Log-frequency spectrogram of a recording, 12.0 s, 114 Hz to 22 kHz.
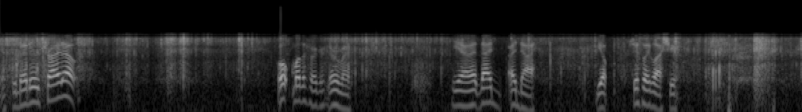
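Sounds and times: icy twigs crackling and crunching: 0.0s - 12.0s.

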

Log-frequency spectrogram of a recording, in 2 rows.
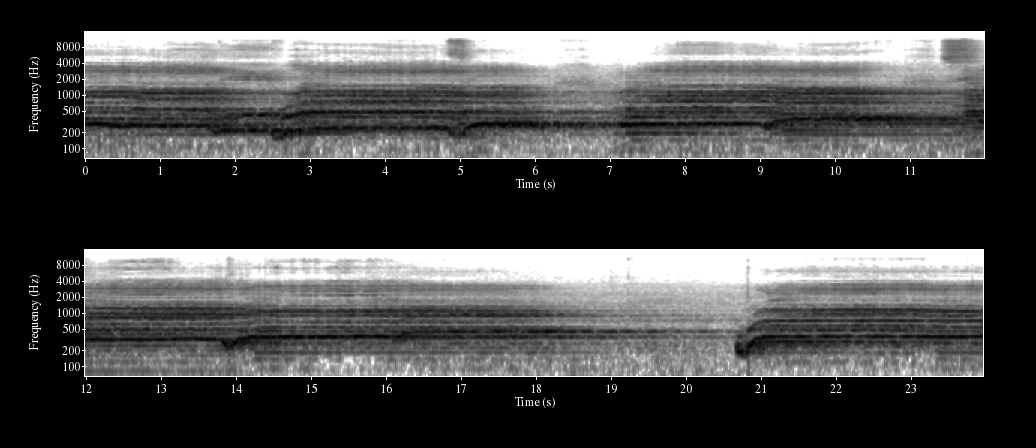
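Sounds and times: choir singing: 0.0s - 23.9s
woman singing long notes: 20.6s - 23.9s.

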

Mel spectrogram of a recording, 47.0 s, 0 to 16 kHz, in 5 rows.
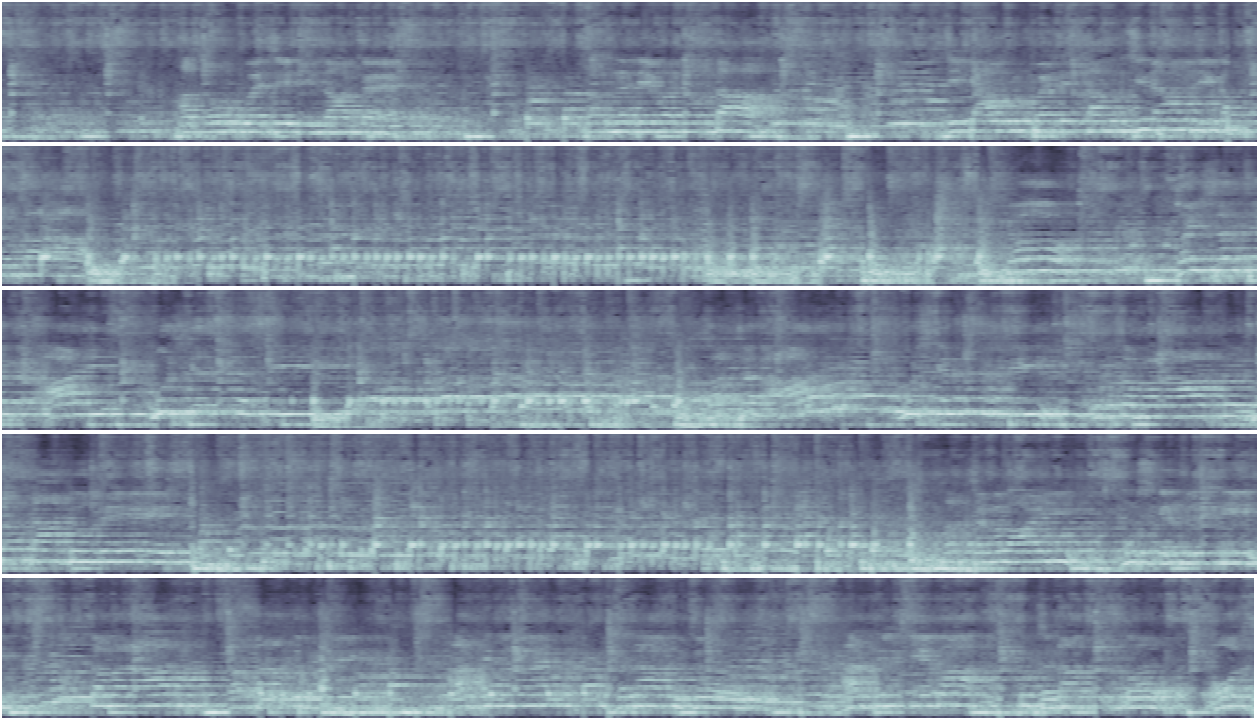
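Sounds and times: hand drums: 0.0s - 47.0s
harmonium playing fast notes: 0.0s - 47.0s.

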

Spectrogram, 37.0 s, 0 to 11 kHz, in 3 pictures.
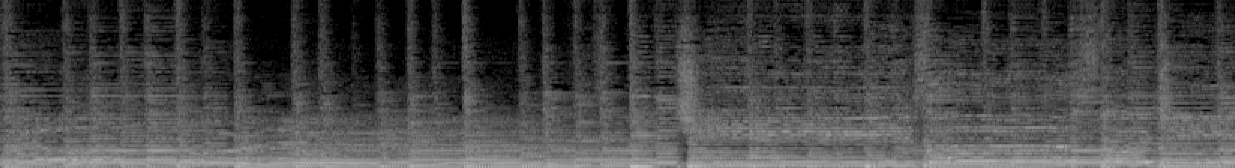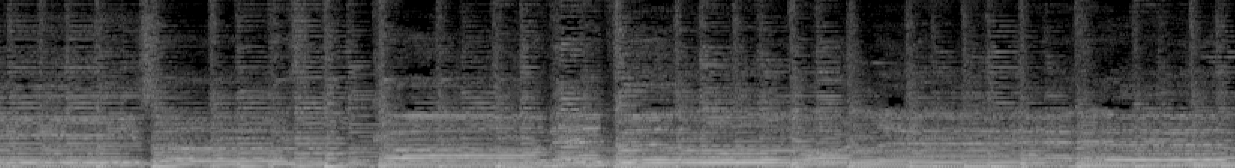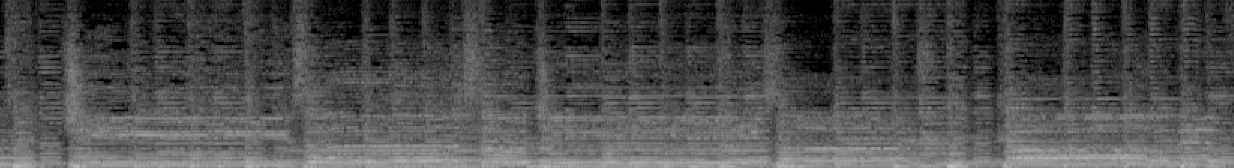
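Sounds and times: acoustic guitar strumming: 0.0s - 37.0s
man singing: 0.0s - 37.0s.

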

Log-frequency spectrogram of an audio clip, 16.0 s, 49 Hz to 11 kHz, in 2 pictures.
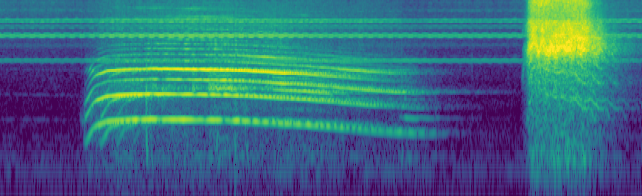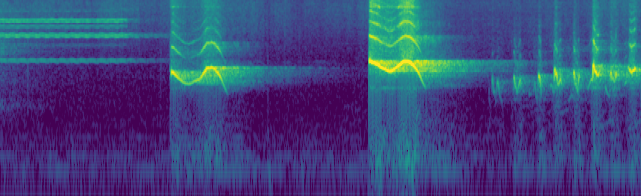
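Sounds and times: short chirping notes: 6.6s - 8.0s
wavering whistle-like calls: 6.6s - 8.1s, 10.2s - 11.4s, 12.7s - 16.0s
held high tone: 6.6s - 8.4s.

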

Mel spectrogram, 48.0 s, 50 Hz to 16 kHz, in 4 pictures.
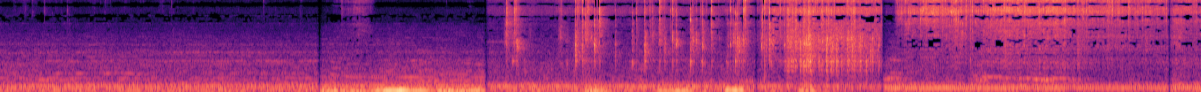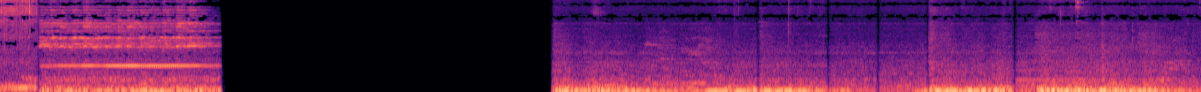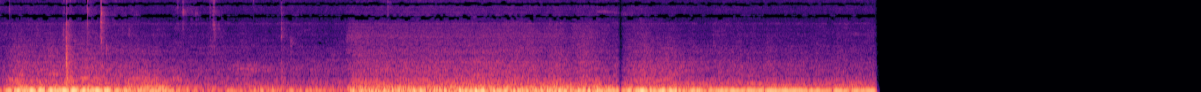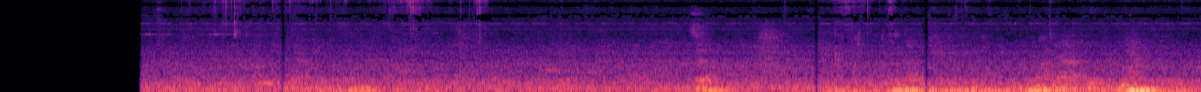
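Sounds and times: low hum with hiss: 0.0s - 13.0s, 17.6s - 32.8s, 37.5s - 48.0s
seeds popping in hot oil: 4.9s - 12.4s
loud low rumble: 21.2s - 32.8s.

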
